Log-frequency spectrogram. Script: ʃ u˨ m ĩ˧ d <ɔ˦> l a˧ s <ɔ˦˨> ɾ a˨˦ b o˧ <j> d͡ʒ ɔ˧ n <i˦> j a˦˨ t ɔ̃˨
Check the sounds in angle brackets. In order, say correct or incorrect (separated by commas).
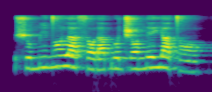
incorrect, incorrect, incorrect, incorrect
